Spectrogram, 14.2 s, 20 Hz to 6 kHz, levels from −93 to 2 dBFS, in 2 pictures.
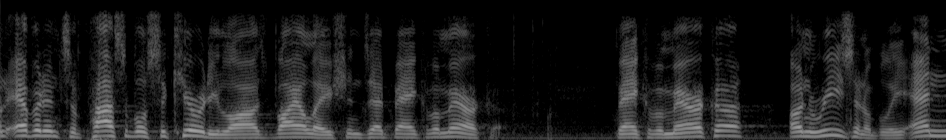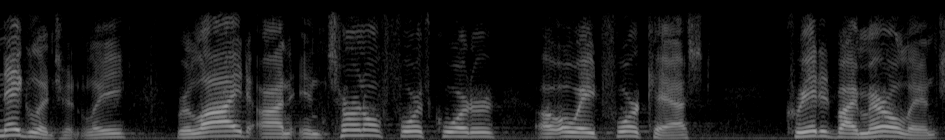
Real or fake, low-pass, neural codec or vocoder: real; 5.4 kHz; none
